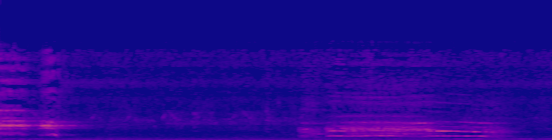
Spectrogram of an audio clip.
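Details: A rooster gives a long, strained crow of about two seconds with strong, steady harmonics. It follows a short, sharp earlier note, over a faint low rumble of background noise.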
